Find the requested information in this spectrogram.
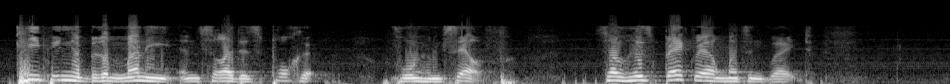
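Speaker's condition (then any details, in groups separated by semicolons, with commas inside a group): Cerebral palsy; discovered at age 2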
